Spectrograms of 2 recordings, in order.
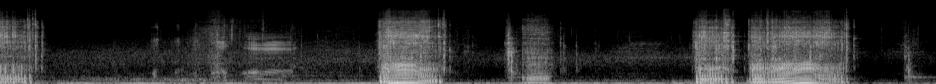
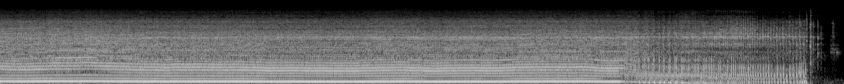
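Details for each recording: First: Mantis tiller two-stroke, estate-sale unit, just after a fuel-system clean with the carburetor still unadjusted and started on choke: bursts to high revs, then sags and dies back in uneven surges, lean and starving for fuel. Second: Mantis tiller two-stroke bought at an estate sale, after the high-speed carburetor screw was turned out richer: high, steady buzz holding even revs with no surging or sputter, then winding down; running clean.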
